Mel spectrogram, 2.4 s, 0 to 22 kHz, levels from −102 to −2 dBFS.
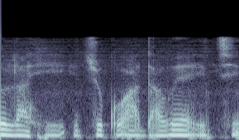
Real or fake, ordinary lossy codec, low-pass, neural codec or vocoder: fake; none; 7.2 kHz; autoencoder, 48 kHz, 128 numbers a frame, DAC-VAE, trained on Japanese speech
